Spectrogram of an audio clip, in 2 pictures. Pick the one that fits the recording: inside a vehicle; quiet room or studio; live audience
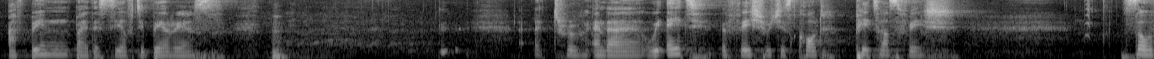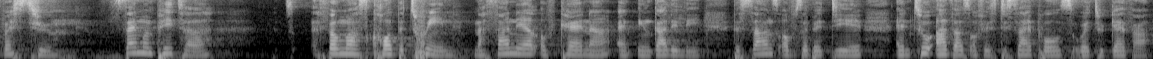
live audience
